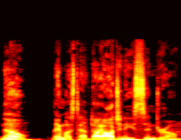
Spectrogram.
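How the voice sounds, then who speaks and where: A man puts on a raspy character voice at a medium pitch. He goes at a fairly slow pace. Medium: video game.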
